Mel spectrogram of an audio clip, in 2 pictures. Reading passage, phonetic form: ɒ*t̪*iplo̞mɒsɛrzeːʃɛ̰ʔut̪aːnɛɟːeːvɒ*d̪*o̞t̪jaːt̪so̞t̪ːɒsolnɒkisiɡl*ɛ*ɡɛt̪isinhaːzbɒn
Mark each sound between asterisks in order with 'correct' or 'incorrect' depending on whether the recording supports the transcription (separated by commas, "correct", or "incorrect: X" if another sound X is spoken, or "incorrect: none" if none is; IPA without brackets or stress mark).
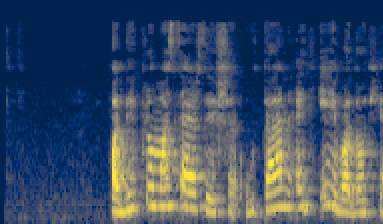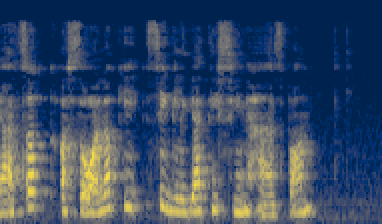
incorrect: d̪, correct, incorrect: i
